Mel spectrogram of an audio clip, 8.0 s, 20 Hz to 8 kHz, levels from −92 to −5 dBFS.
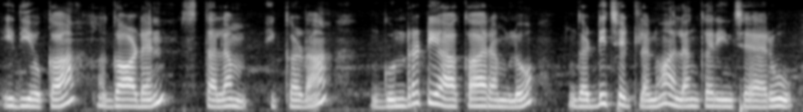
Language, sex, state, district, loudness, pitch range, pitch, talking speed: Telugu, female, Telangana, Hyderabad, -17 LUFS, 175-225 Hz, 185 Hz, 75 wpm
